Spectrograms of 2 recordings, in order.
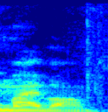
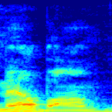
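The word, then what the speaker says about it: Maibaum: that my mom yeah I think he's my bomb It's gotta be my bomb you know otherwise it's a male bomb if there was an L so like you take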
